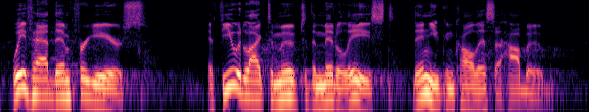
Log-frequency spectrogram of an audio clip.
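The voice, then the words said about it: Slight put-on Texas accent. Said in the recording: “I'm going to try and say it in a little bit of an accent because my family lives in Tarzan, Texas. That's real close to Lubbock”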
